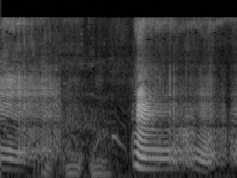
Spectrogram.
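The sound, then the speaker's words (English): A voice imitates a wet, sputtering fart in two stretches: a wobbly, buzzing run of sound, then a louder, juicier burst that trails off. Fairly loud. “Just some fucking juror just lets one out. It's a wet one. So, like, he takes a fart, you're just like...”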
